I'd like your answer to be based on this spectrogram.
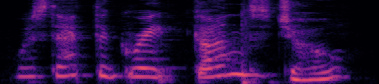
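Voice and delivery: put-on high-pitched questioning boy; curious child. A narrator's reading. Young Pip asks Joe about guns, curious. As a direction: ask it like an inquisitive child.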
